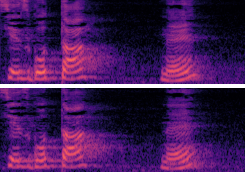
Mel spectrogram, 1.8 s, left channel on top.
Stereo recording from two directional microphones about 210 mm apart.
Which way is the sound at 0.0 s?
45° left (ahead or behind).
